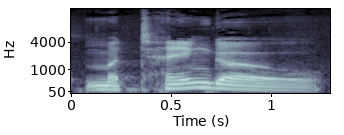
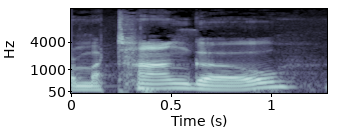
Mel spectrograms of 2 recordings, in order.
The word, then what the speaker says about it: Matango: And we are talking about Ishiro Honda's Matango, or Matango. I've heard it pronounced both ways.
